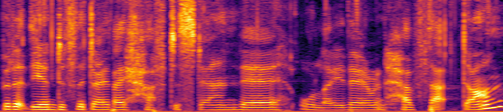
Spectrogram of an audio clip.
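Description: A woman is speaking. She has an Australian accent. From South Australia, Adelaide. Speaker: vet nurse and college academic director. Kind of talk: casual interview. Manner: hesitant, many fillers.

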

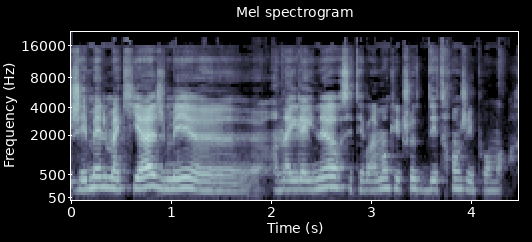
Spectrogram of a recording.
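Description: A woman speaks fairly quickly in a plain, everyday voice at a medium pitch. Her intonation is fairly even, and the recording is very clean with a silent background. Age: 20s. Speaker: make-up artist. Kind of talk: interview.

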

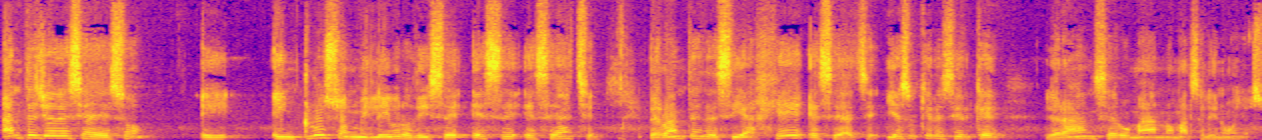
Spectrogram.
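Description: Noticeable background noise under a man with a fairly high pitch, ordinary pitch variation and a fairly slow pace. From Tamaulipas, northern Mexico (rural ranch near Río Bravo). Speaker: businessman and education advocate. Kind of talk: interview conversation. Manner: halting, with frequent repetitions.

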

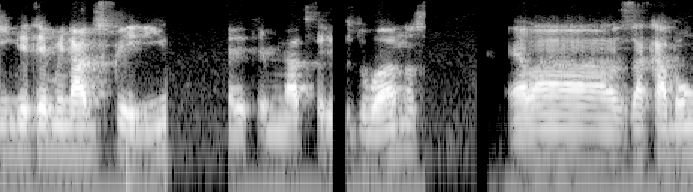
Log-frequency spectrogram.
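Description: A man of medium pitch at a moderate pace, monotone and flat, with long, frequent pauses. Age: 30s. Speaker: nursing technician. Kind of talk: casual interview.

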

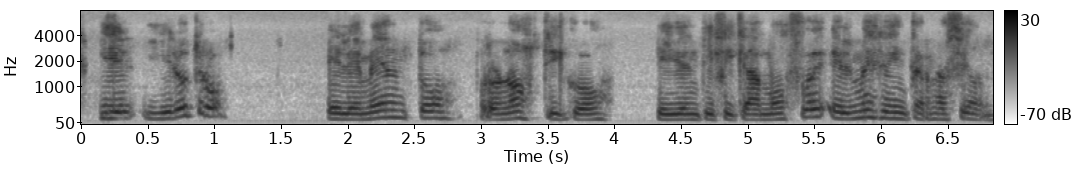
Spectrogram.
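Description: A man speaks at a fairly slow pace in a dark, mellow tone. His loudness stays very even throughout. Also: fairly high pitch for a man, ordinary pitch variation. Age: 60s. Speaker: intensive care doctor. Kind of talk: interview.

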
